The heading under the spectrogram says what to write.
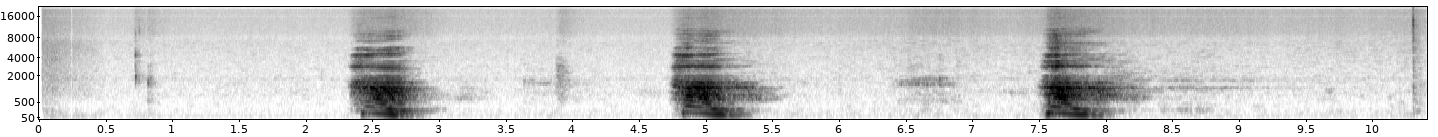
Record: {"exhalation_length": "10.4 s", "exhalation_amplitude": 8684, "exhalation_signal_mean_std_ratio": 0.29, "survey_phase": "beta (2021-08-13 to 2022-03-07)", "age": "65+", "gender": "Male", "wearing_mask": "No", "symptom_none": true, "symptom_onset": "3 days", "smoker_status": "Never smoked", "respiratory_condition_asthma": false, "respiratory_condition_other": false, "recruitment_source": "REACT", "submission_delay": "2 days", "covid_test_result": "Negative", "covid_test_method": "RT-qPCR", "influenza_a_test_result": "Negative", "influenza_b_test_result": "Negative"}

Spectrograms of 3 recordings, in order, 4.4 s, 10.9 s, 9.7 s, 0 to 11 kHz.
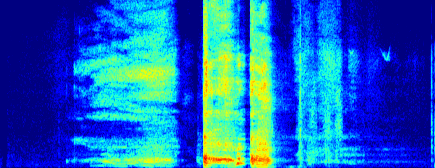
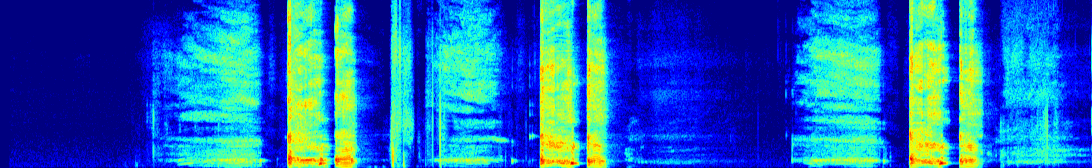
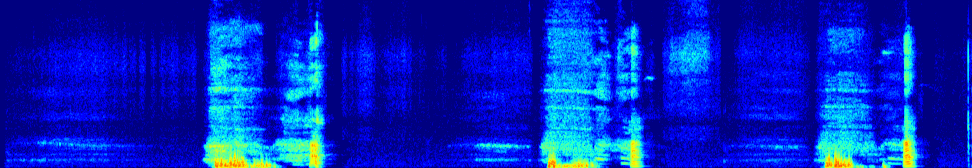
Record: {"cough_length": "4.4 s", "cough_amplitude": 32768, "cough_signal_mean_std_ratio": 0.33, "three_cough_length": "10.9 s", "three_cough_amplitude": 32768, "three_cough_signal_mean_std_ratio": 0.33, "exhalation_length": "9.7 s", "exhalation_amplitude": 26869, "exhalation_signal_mean_std_ratio": 0.3, "survey_phase": "beta (2021-08-13 to 2022-03-07)", "age": "45-64", "gender": "Female", "wearing_mask": "No", "symptom_cough_any": true, "symptom_new_continuous_cough": true, "symptom_runny_or_blocked_nose": true, "symptom_shortness_of_breath": true, "symptom_fatigue": true, "symptom_headache": true, "symptom_change_to_sense_of_smell_or_taste": true, "symptom_onset": "3 days", "smoker_status": "Ex-smoker", "respiratory_condition_asthma": false, "respiratory_condition_other": false, "recruitment_source": "Test and Trace", "submission_delay": "2 days", "covid_test_result": "Positive", "covid_test_method": "RT-qPCR", "covid_ct_value": 15.8, "covid_ct_gene": "ORF1ab gene", "covid_ct_mean": 16.2, "covid_viral_load": "4700000 copies/ml", "covid_viral_load_category": "High viral load (>1M copies/ml)"}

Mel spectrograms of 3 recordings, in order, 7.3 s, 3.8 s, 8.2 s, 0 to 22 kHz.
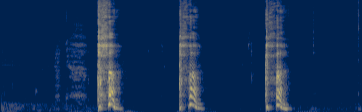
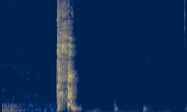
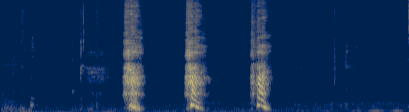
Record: {"three_cough_length": "7.3 s", "three_cough_amplitude": 32768, "three_cough_signal_mean_std_ratio": 0.29, "cough_length": "3.8 s", "cough_amplitude": 32768, "cough_signal_mean_std_ratio": 0.24, "exhalation_length": "8.2 s", "exhalation_amplitude": 32768, "exhalation_signal_mean_std_ratio": 0.27, "survey_phase": "beta (2021-08-13 to 2022-03-07)", "age": "65+", "gender": "Female", "wearing_mask": "No", "symptom_none": true, "smoker_status": "Ex-smoker", "respiratory_condition_asthma": false, "respiratory_condition_other": false, "recruitment_source": "REACT", "submission_delay": "2 days", "covid_test_result": "Negative", "covid_test_method": "RT-qPCR", "influenza_a_test_result": "Negative", "influenza_b_test_result": "Negative"}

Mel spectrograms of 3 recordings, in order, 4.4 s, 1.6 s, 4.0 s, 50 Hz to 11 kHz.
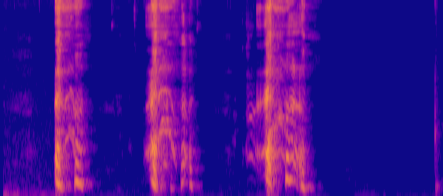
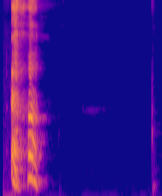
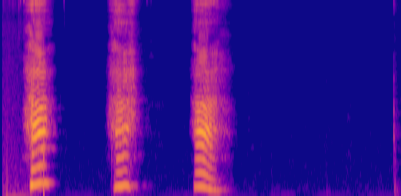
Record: {"three_cough_length": "4.4 s", "three_cough_amplitude": 32768, "three_cough_signal_mean_std_ratio": 0.3, "cough_length": "1.6 s", "cough_amplitude": 32768, "cough_signal_mean_std_ratio": 0.28, "exhalation_length": "4.0 s", "exhalation_amplitude": 32768, "exhalation_signal_mean_std_ratio": 0.33, "survey_phase": "beta (2021-08-13 to 2022-03-07)", "age": "45-64", "gender": "Female", "wearing_mask": "No", "symptom_none": true, "smoker_status": "Ex-smoker", "respiratory_condition_asthma": false, "respiratory_condition_other": false, "recruitment_source": "REACT", "submission_delay": "7 days", "covid_test_result": "Negative", "covid_test_method": "RT-qPCR", "influenza_a_test_result": "Negative", "influenza_b_test_result": "Negative"}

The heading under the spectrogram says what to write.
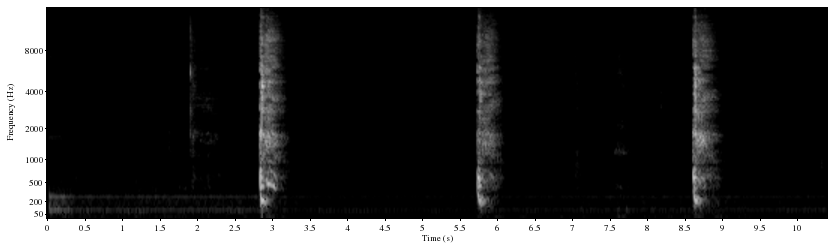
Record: {"three_cough_length": "10.4 s", "three_cough_amplitude": 32767, "three_cough_signal_mean_std_ratio": 0.2, "survey_phase": "beta (2021-08-13 to 2022-03-07)", "age": "45-64", "gender": "Female", "wearing_mask": "No", "symptom_runny_or_blocked_nose": true, "symptom_sore_throat": true, "symptom_headache": true, "smoker_status": "Ex-smoker", "respiratory_condition_asthma": false, "respiratory_condition_other": false, "recruitment_source": "Test and Trace", "submission_delay": "1 day", "covid_test_result": "Negative", "covid_test_method": "ePCR"}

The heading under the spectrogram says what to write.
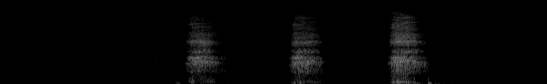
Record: {"exhalation_length": "5.5 s", "exhalation_amplitude": 1829, "exhalation_signal_mean_std_ratio": 0.35, "survey_phase": "beta (2021-08-13 to 2022-03-07)", "age": "65+", "gender": "Male", "wearing_mask": "No", "symptom_none": true, "smoker_status": "Never smoked", "respiratory_condition_asthma": false, "respiratory_condition_other": false, "recruitment_source": "REACT", "submission_delay": "2 days", "covid_test_result": "Negative", "covid_test_method": "RT-qPCR", "influenza_a_test_result": "Negative", "influenza_b_test_result": "Negative"}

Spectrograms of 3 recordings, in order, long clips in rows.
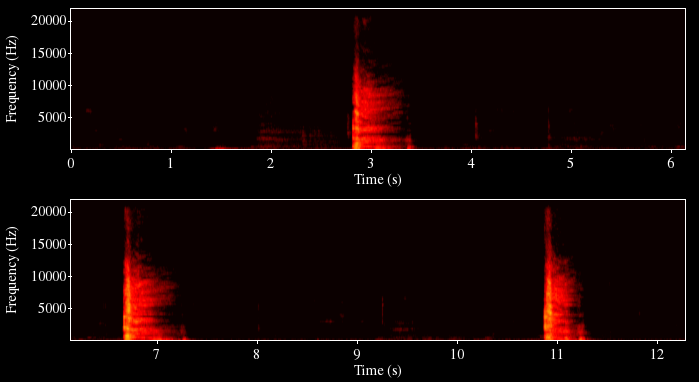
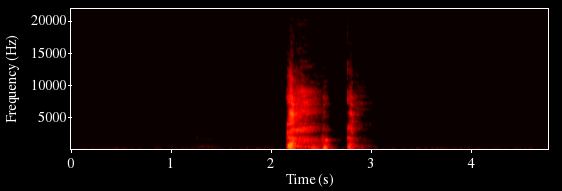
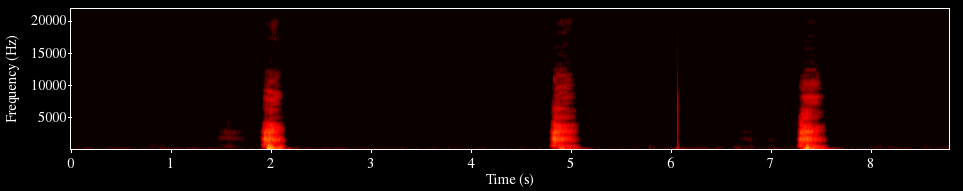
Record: {"three_cough_length": "12.3 s", "three_cough_amplitude": 15395, "three_cough_signal_mean_std_ratio": 0.21, "cough_length": "4.8 s", "cough_amplitude": 4930, "cough_signal_mean_std_ratio": 0.25, "exhalation_length": "8.8 s", "exhalation_amplitude": 8378, "exhalation_signal_mean_std_ratio": 0.21, "survey_phase": "beta (2021-08-13 to 2022-03-07)", "age": "18-44", "gender": "Female", "wearing_mask": "No", "symptom_cough_any": true, "symptom_sore_throat": true, "symptom_headache": true, "smoker_status": "Never smoked", "respiratory_condition_asthma": false, "respiratory_condition_other": false, "recruitment_source": "Test and Trace", "submission_delay": "1 day", "covid_test_result": "Positive", "covid_test_method": "RT-qPCR", "covid_ct_value": 25.7, "covid_ct_gene": "ORF1ab gene"}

